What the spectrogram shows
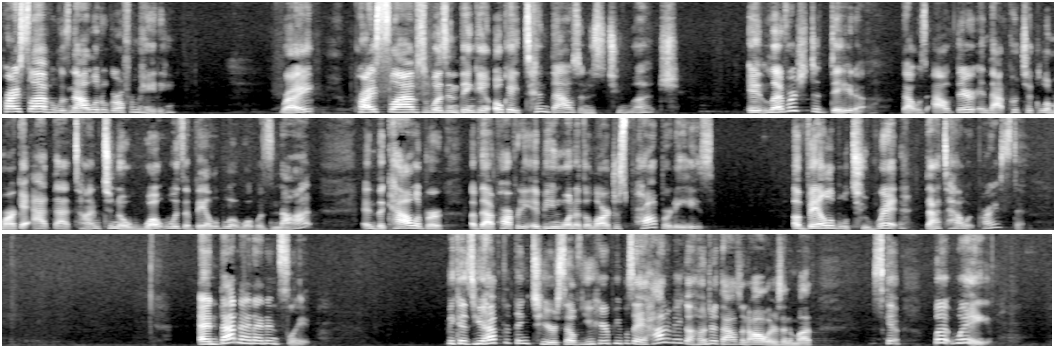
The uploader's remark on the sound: Step into the heart of the Midterm Rental Wealth Retreat. Taking you back to the live event. Share in the audience’s journeys with the introductory goal-voicing exercise.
